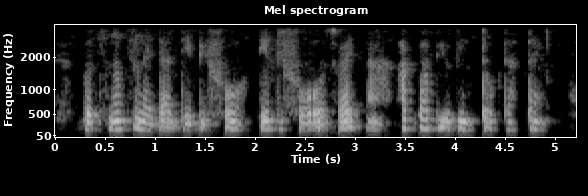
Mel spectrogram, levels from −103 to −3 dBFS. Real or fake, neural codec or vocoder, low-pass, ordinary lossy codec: real; none; 3.6 kHz; none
